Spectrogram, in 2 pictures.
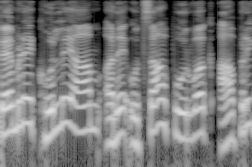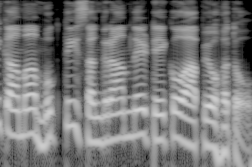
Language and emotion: Gujarati, neutral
